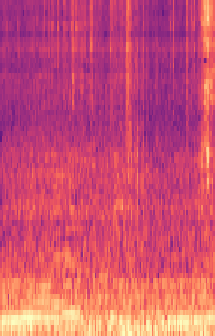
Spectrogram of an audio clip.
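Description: A Mini Cooper Coupe S in sport mode pulls hard through first gear, its engine note loud and close, rising steadily in a continuous rev with a slight dip near the middle.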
